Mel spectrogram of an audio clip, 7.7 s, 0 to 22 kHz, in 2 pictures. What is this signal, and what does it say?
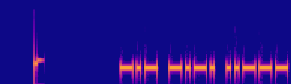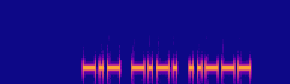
Morse code, heard as a keyed tone, about 22 wpm, 700 Hz. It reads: KC2 KC2
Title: USA Call Sign Prefixes - Repeated 2x - 22wpm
